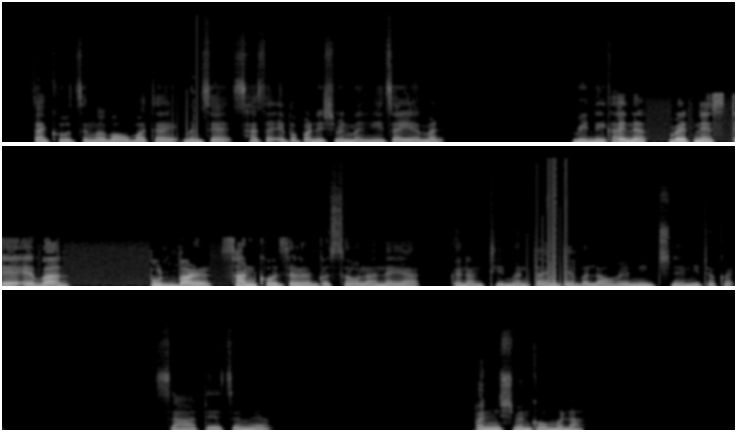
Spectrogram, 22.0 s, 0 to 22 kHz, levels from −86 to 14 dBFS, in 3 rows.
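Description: A speech recording in which the processor twice falls behind its audio deadlines, first from 1.66 to 1.95 s and again from 12.57 to 13.05 s. Each time, buffers go unfilled and the gaps are patched with stale audio, leaving hard-edged repeats. The result is a stretch of processor overload crackle, a gritty tearing laid over the speech. Its texture fits short buffers of roughly 5 ms, with something like ten misses in a row in the first burst and around twenty in the longer second one. From 6.17 to 10.53 s the input was likely switched to a poorer device. With no silence at the changeover, the sound turns dull and narrow, with nothing above 7.6 kHz. The level shifts by about 5 dB, and a new background noise sits roughly 40 dB below the speech until the original input returns.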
